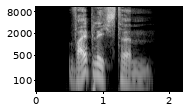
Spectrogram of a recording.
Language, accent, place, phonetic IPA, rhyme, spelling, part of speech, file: German, Germany, Berlin, [ˈvaɪ̯plɪçstəm], -aɪ̯plɪçstəm, weiblichstem, adjective, De-weiblichstem.ogg
- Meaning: strong dative masculine/neuter singular superlative degree of weiblich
